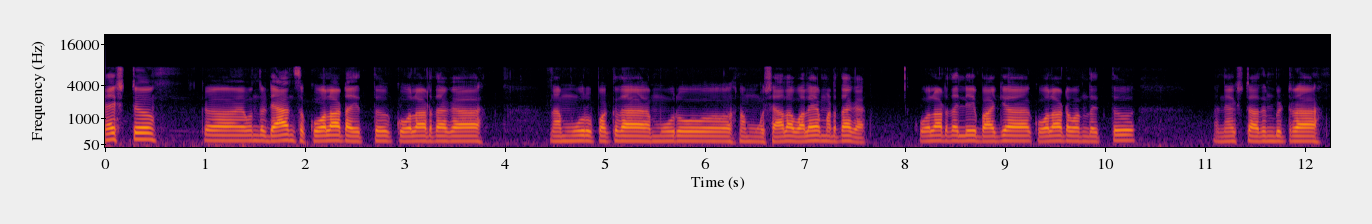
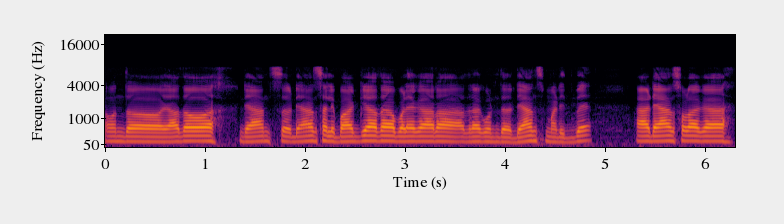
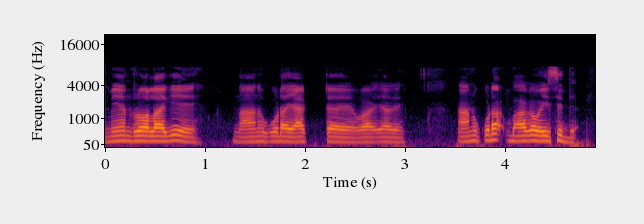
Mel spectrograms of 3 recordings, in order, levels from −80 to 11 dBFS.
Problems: none marked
